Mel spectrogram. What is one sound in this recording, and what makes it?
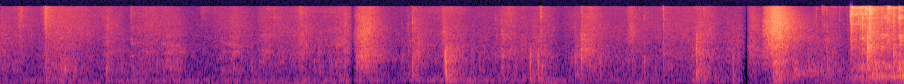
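Sandals slap and scuff on a hard floor.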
